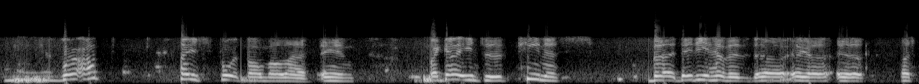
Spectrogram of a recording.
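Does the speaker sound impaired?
Yes: cerebral palsy; balance issue; noticing physical decline, returning to physical therapy after little therapy last year.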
